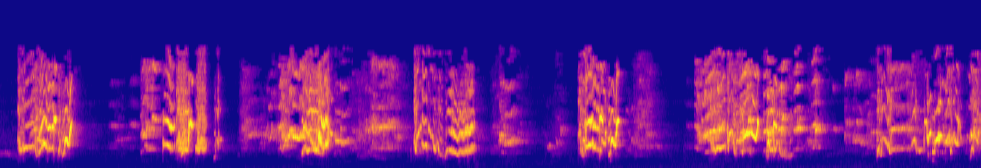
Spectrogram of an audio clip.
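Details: Two adult Fischer's lovebirds, almost two years old, one pastel green and one blue, chirp and sing by day in shrill, scratchy bursts of high twittering, roughly one burst a second, with short pauses.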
